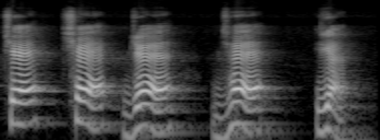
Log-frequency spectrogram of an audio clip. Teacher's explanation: जैसे आपका च, छ, ज, झ, य, मतलब जीभ जो है मुख के पिछली ऊपरी हिस्से के पिछले भाग पर जाके क्या होती है? टच होती है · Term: तालव्य ध्वनि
